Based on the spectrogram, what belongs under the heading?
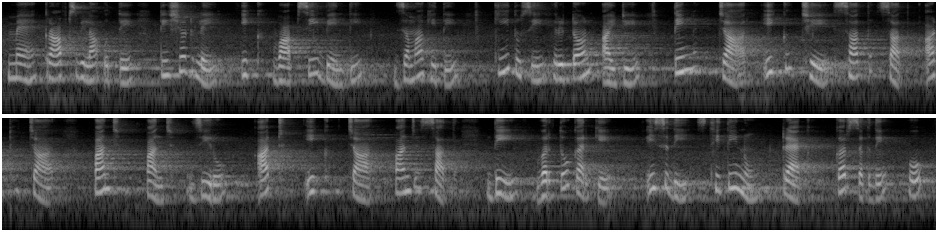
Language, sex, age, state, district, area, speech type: Punjabi, female, 30-45, Punjab, Jalandhar, rural, read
